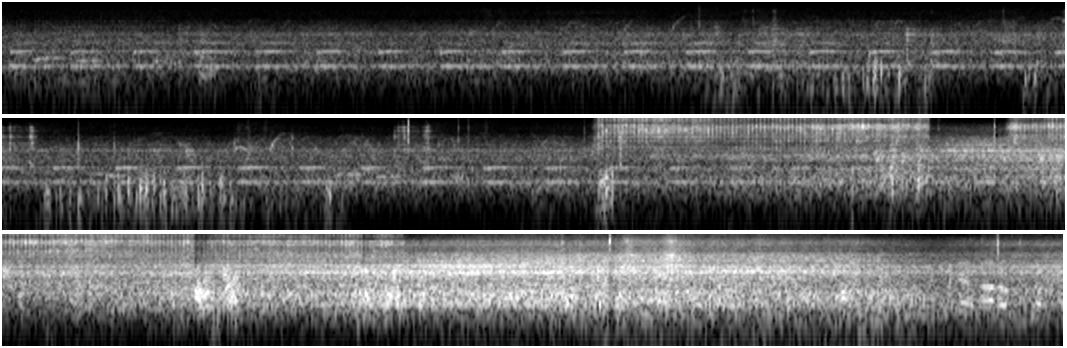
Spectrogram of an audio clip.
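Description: A train approaches on the tracks and rumbles past close by, growing louder.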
